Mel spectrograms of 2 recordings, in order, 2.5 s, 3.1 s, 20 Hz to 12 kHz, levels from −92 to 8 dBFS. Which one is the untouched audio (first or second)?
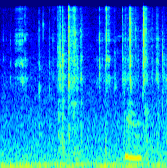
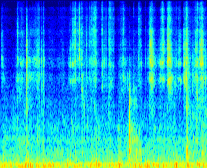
first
